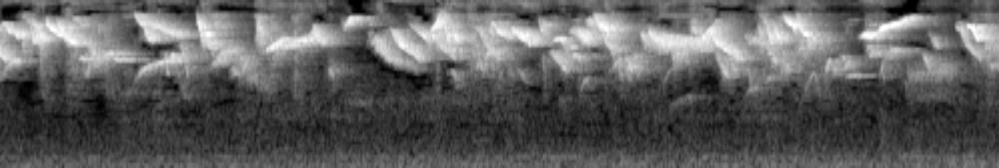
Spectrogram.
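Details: Black-throated canary in a cage, recorded during mate pairing: energetic, unbroken high warbling with rapid trills and quick slurred chirps, steady in loudness for over six seconds.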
